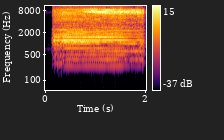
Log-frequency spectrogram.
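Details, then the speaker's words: HP LaserJet P1102 makes a harsh, buzzy grinding rasp for about two seconds after power-on, caused by a foreign object fallen inside. Fix: open the top cover, remove the toner, find the object and pry the lever up with a flat screwdriver. "is your HP Laser Jet 1102 printer is creating wise light after turning it on how to fix this problem just you have to open the top cover and then remove the tuner out and you have to find something fallen over here"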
